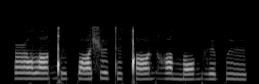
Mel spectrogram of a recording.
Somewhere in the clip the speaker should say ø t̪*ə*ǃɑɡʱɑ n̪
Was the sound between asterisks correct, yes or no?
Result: no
